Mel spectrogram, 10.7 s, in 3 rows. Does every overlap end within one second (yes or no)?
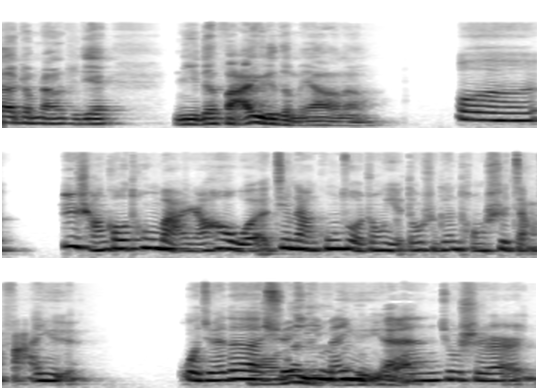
no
